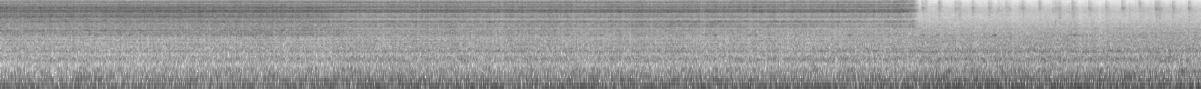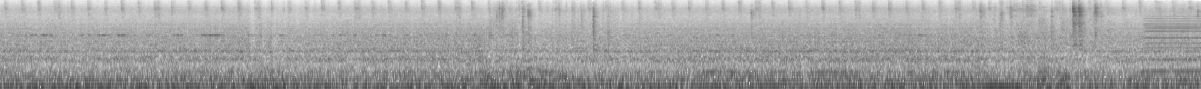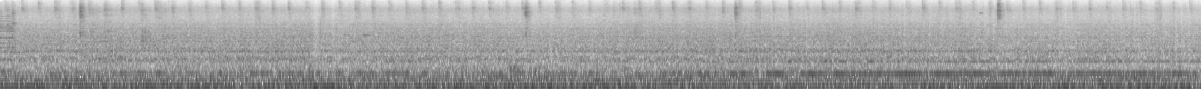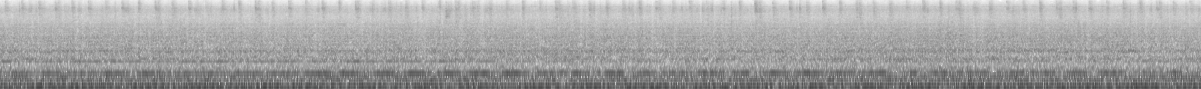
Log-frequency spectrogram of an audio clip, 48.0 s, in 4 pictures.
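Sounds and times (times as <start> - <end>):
high-pitched whine: 0.0 - 48.0
train wheels rumbling: 0.0 - 48.0
brief higher tone: 23.4 - 24.3.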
